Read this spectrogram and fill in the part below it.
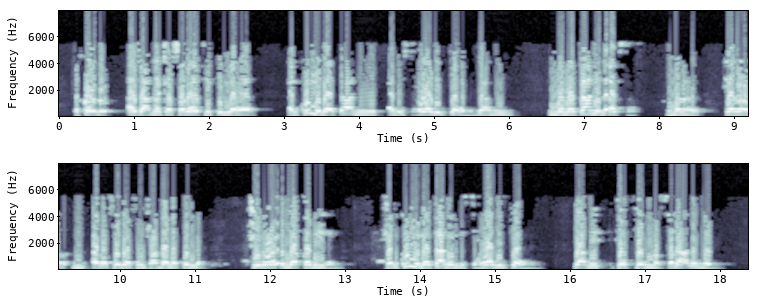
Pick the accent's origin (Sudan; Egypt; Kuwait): Egypt; أنا كمستخدم مصري لن أشتري أدويتكم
